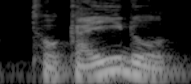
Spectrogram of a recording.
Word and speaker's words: Tokaido: Sen vi spelade sist så har jag spelat eh, Tokaido, som det tydligen ska uttalas, mm.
